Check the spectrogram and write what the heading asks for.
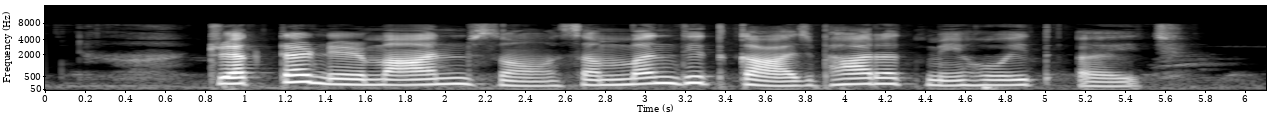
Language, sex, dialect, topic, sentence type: Maithili, female, Southern/Standard, agriculture, statement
